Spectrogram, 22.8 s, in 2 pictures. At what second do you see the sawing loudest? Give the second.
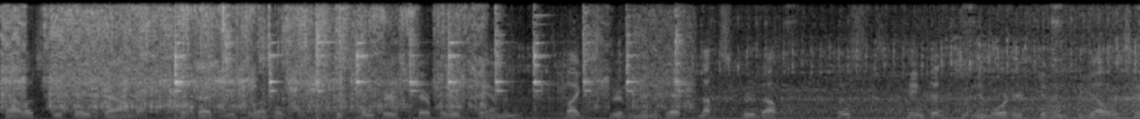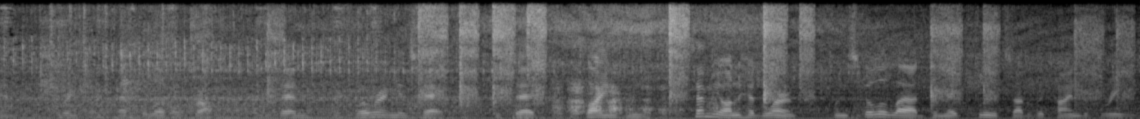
17 s.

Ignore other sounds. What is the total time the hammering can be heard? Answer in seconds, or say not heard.
5 s.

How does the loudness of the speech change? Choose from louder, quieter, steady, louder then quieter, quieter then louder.
louder.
